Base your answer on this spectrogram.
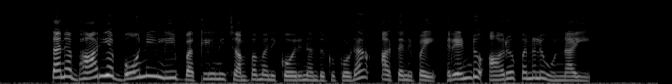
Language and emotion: Telugu, neutral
